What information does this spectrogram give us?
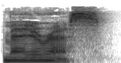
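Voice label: "mayoress", British English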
